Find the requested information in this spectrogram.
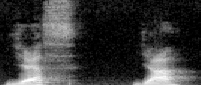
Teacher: é um som do tipo I, seguido da verdadeira vogal que vem logo após. Então esse aqui é um tipo de tom que o elemento fraco vem primeiro e depois vai chegar na vogal. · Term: ditongos crescentes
